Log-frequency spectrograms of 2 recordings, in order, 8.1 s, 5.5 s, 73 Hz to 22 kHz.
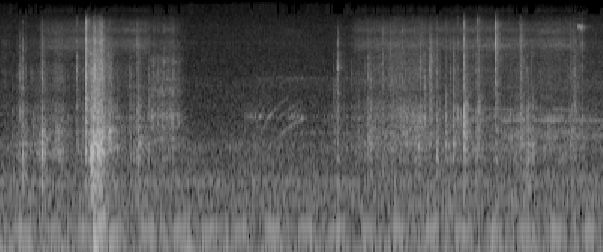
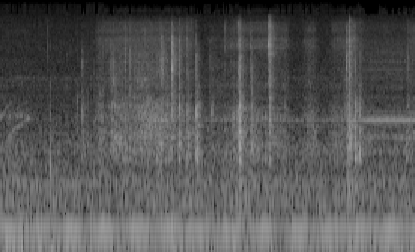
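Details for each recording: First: Magnavox ZV427MG9 DVD/VHS combo, VCR mode, tape loading: clicks and clatter over a steady motor drone as loading motor keeps running after loading, then shuts down; dirty mode select switch, also shorted 220µF 6.3V capstan supply capacitor. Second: Magnavox ZV427MG9 DVD/VHS player after replacing a shorted 220uF 6.3V capstan motor supply capacitor and driver transistor, third load attempt: soft hum with irregular mechanical clicks as tape threads; loads and plays normally, mode select switch still suspect.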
